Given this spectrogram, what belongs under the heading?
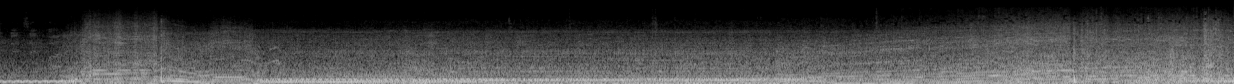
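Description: Simulated Aston Martin race car engine in a racing game, accelerating in first gear with a steady, loud rising whine and rich harmonic drone, a brief dip and surge early on, then climbing revs sustained across the whole stretch with no talking.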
